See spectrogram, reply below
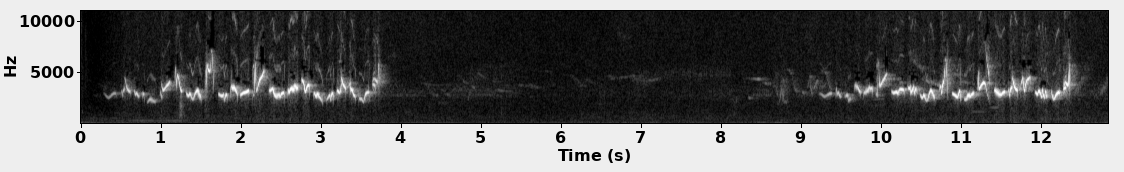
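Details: Warbling vireo song, less lively than a purple finch's, at an evenly measured tempo: two long rambling phrases of high, rapid warbled notes, each about three and a half seconds, separated by a five-second pause.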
